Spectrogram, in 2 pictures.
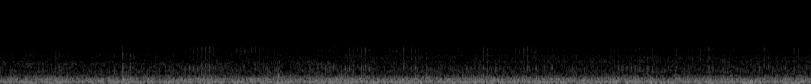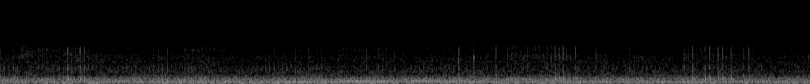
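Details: American Shorthair cat, a brown tabby female born in 2020, purring nonstop in the morning after sleeping together with its owner; a steady low rumbling drone fills the recording without pause.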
